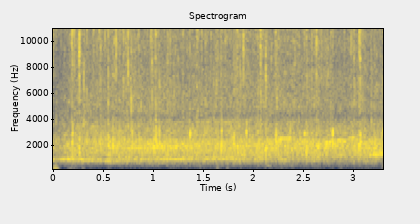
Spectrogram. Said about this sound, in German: Give them a round of applause. Gebt ihnen einen riesen Applaus.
